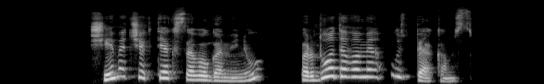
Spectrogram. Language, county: Lithuanian, Šiauliai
